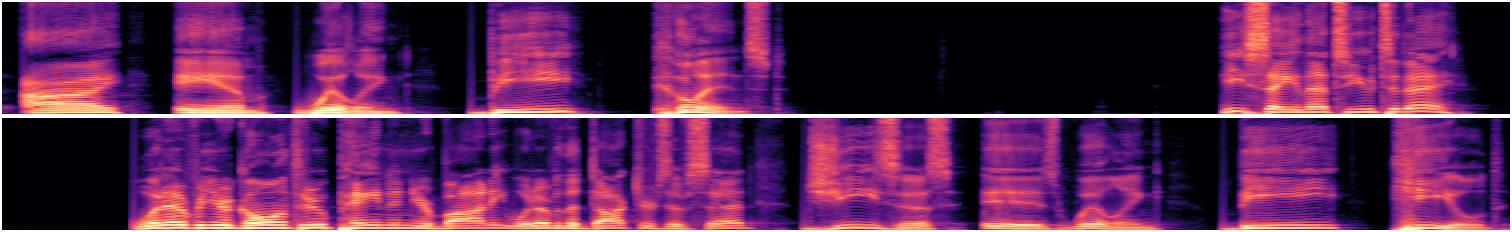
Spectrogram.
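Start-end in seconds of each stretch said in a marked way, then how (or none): 0.1-3.9 each word stretched out, "Be cleansed" set apart; solemn slow declaration. Acted. Preacher quotes Jesus to the sick, slow solemn declaration. Quoting Jesus' healing command, slowly. 11.5-15.0 slow healing declaration. Real, not acted. Preacher declares healing to viewers, slow solemn command.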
